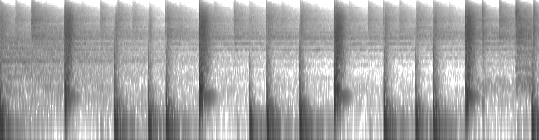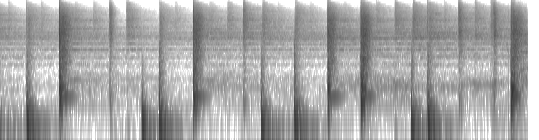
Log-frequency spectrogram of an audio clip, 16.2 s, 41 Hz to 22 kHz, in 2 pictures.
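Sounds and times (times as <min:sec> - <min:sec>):
120 BPM drum loop: 0:00.0 - 0:01.1, 0:01.7 - 0:03.2, 0:03.8 - 0:05.2, 0:05.8 - 0:09.2, 0:10.2 - 0:11.2, 0:12.0 - 0:16.0.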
